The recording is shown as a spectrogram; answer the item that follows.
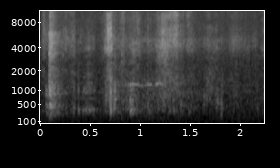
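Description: Faint rustling and a few soft brushes of a small, old hardbound hymn book being handled and opened in the hands.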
